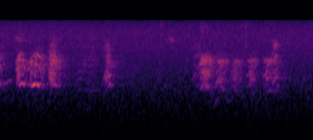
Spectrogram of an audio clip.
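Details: A husky named Talon in a wash tub, given a bath with a quiet hose sprayer. Brief yelping barks come in two bursts, the second a rapid run of four or five, against constant soft spray noise.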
